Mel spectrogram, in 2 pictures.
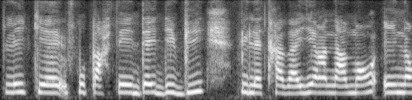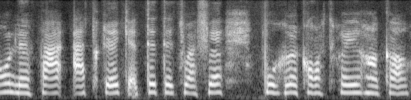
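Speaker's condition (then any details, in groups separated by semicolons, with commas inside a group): Cerebral palsy; four limbs affected, hearing aids both ears since age six months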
